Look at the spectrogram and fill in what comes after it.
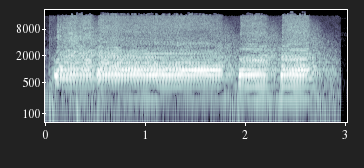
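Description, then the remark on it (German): A fire truck's air horn blares loudly, one long sustained blast followed by two shorter honks, harsh and brassy with no other sounds around it. “Und zum Bubentraum gehört sicher auch das Fahren mit Blaulicht oder vielleicht auch einfach das Zeuchen vom Horn am Feuerwehrauto.”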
